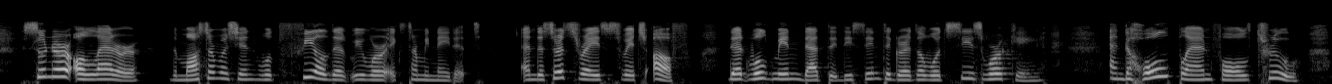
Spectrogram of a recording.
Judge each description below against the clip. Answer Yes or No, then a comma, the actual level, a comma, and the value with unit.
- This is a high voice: Yes, high, 230 Hz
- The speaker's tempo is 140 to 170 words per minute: Yes, average, 150 wpm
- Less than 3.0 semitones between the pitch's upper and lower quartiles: No, average, 3.5 semitones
